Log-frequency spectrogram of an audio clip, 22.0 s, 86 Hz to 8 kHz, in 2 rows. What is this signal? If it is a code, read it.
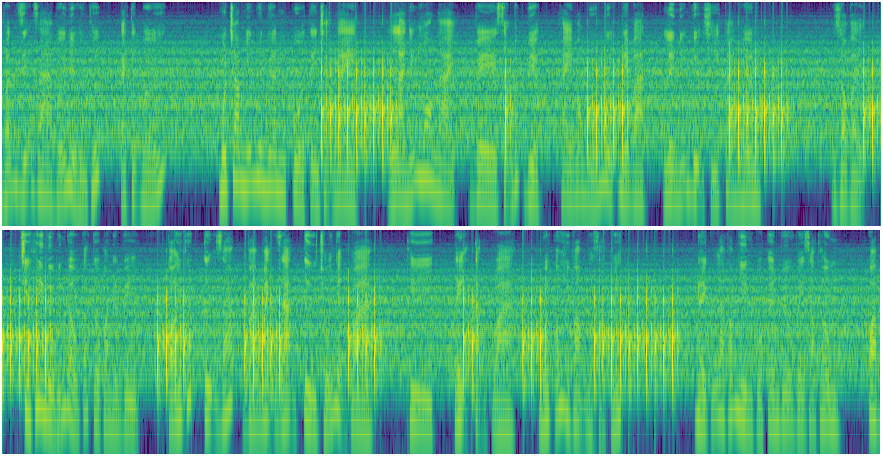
Pulse dialling, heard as clicks on a phone line, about 9 pulses a second, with phone line noise and speech in Vietnamese. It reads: 9 1 5 7 8 4 5 4 2 3 0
